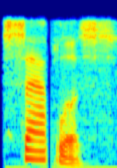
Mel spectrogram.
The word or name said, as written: sapless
